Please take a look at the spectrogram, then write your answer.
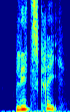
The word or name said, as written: blitzkrig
